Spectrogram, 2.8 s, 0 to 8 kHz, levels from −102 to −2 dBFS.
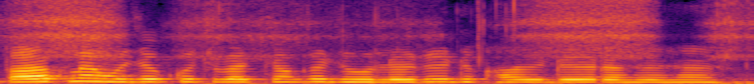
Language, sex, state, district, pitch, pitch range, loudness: Hindi, female, Chandigarh, Chandigarh, 245 Hz, 230-260 Hz, -20 LUFS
